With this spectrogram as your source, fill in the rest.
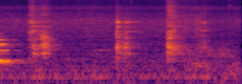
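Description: Boiled raw papaya is stirred in a pan for a sweet dish, giving three or four soft, brief scraping strokes over a quiet background, close and faint.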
